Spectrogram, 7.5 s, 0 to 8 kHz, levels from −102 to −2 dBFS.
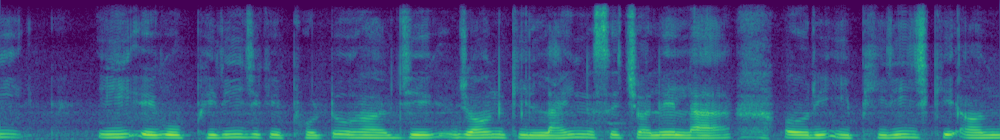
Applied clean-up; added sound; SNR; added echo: none; none; none; none.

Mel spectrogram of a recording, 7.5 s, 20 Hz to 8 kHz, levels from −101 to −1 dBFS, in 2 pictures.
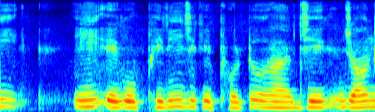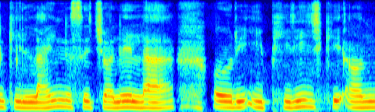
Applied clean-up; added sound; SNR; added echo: neural mask model Resemble Enhance denoiser.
